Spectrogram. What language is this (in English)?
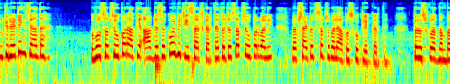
Urdu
